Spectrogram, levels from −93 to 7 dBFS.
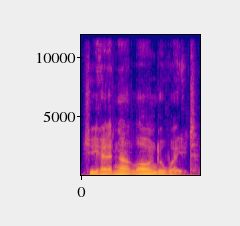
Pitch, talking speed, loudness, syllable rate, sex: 100 Hz, 300 wpm, -15 LUFS, 5.5 syllables/s, male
